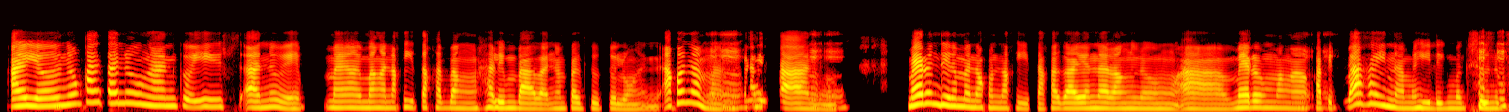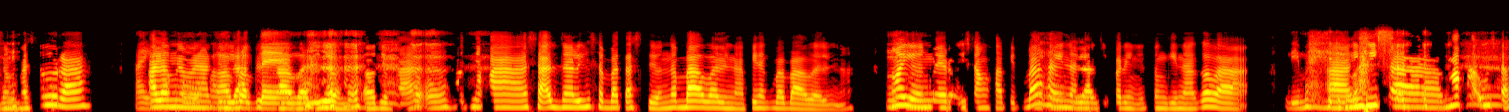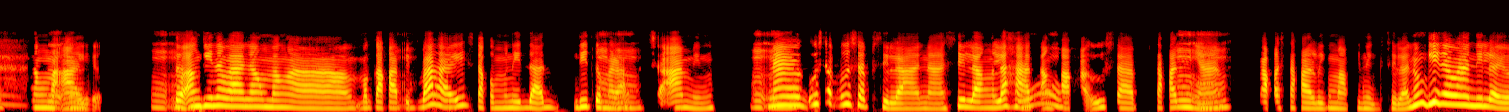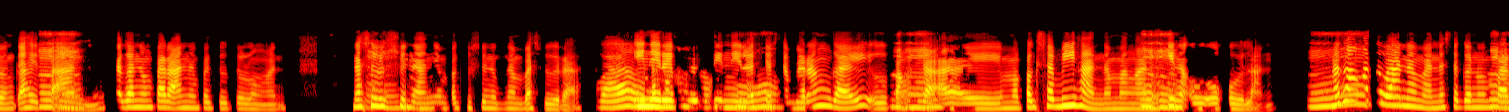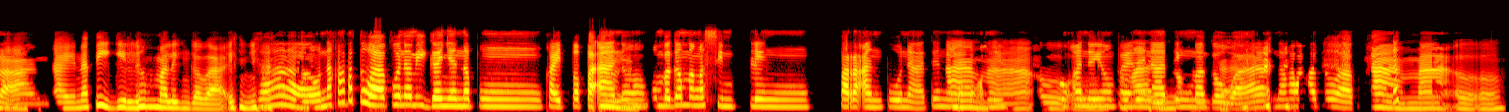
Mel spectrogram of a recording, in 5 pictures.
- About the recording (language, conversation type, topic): Filipino, unstructured, Paano mo ipaliliwanag ang kahalagahan ng pagtutulungan sa bayan?
- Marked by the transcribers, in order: static; distorted speech; laugh; laugh; laughing while speaking: "Hindi maiiwasan"; laugh; tapping; laughing while speaking: "gawain niya"; laugh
